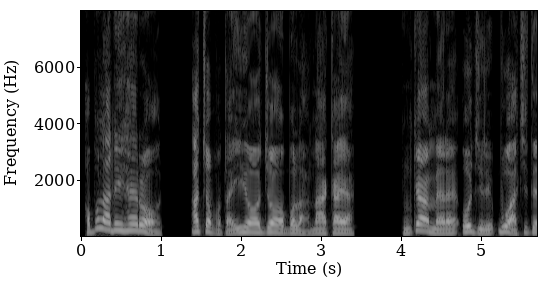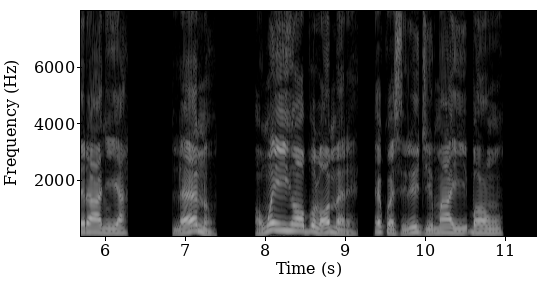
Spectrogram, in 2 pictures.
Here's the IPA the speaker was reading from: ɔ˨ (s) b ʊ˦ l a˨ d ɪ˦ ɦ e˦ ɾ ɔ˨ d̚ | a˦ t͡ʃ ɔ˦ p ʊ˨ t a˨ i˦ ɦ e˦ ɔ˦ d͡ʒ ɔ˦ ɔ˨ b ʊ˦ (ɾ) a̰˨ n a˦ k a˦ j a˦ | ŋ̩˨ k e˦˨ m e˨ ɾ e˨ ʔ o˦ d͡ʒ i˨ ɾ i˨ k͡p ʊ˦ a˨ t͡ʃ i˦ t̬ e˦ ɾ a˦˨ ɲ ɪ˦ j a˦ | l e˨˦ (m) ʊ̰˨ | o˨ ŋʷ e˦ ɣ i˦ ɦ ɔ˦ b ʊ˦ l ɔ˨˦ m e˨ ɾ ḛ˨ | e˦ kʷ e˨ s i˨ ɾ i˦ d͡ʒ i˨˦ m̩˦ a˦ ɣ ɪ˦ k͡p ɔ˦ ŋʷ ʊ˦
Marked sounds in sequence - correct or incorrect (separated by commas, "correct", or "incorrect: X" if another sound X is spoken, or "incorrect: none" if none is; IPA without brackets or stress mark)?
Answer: incorrect: none, incorrect: l, incorrect: n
